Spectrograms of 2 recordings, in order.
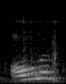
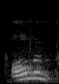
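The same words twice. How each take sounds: The two takes are said the same way.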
